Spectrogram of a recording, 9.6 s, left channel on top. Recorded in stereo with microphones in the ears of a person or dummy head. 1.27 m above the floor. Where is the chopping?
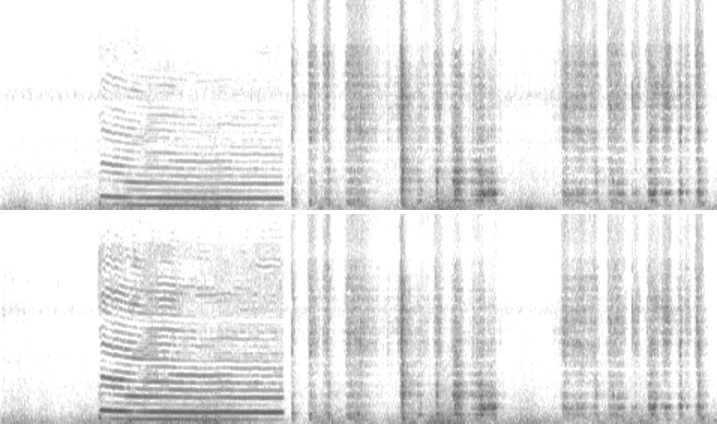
15° left (ahead or behind).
